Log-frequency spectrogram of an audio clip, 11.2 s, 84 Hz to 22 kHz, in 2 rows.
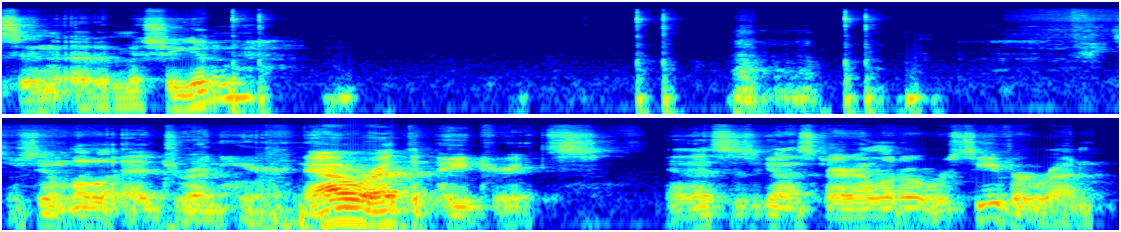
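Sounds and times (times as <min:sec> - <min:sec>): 
speech: 0:00.0 - 0:01.8, 0:05.6 - 0:11.1
computer mouse clicking: 0:01.1 - 0:01.4, 0:03.2 - 0:03.4, 0:04.2 - 0:04.6.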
